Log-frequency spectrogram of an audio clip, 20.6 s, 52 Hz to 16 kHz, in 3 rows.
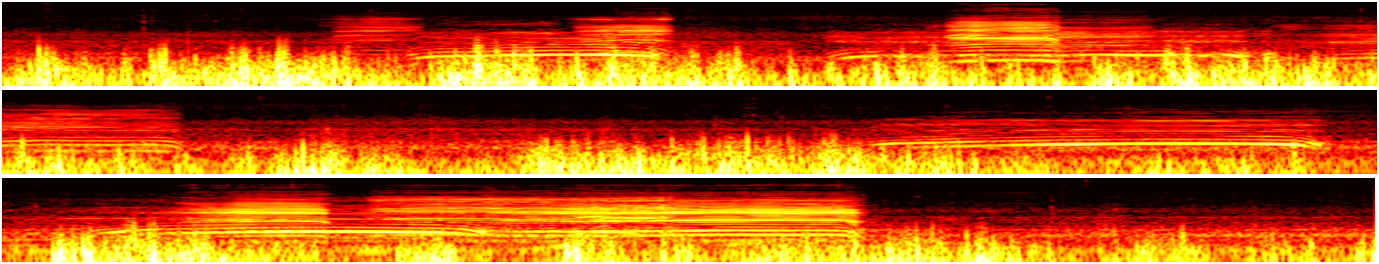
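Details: Herd of Charolais Cross, Red Angus, Beefmaster and crossbred cow-calf pairs, cows aged 2-7 years with calves 1-4 months old. Several long, deep, tonal moos, some rising and overlapping, over a steady low rumble and shuffling.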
